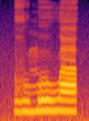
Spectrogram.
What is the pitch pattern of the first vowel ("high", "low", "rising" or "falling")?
low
